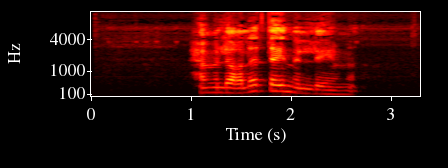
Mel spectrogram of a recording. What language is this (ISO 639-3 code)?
kab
